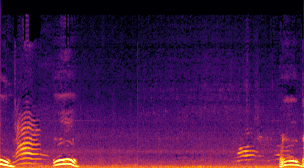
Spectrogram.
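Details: Persian cat; meow; asking for food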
